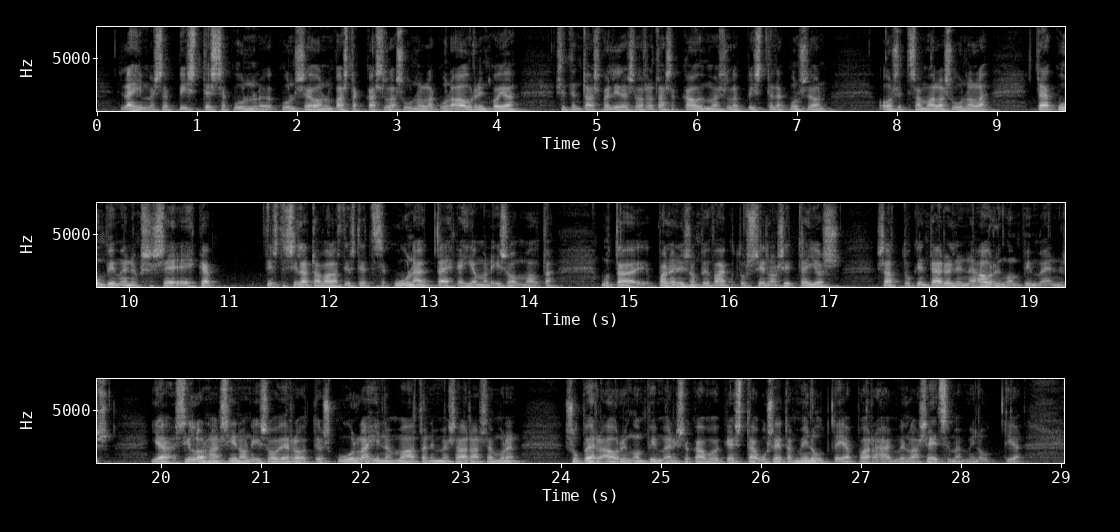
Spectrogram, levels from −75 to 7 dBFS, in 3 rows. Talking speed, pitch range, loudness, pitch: 160 wpm, 95-110 Hz, -23 LUFS, 105 Hz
